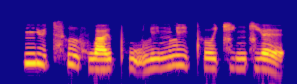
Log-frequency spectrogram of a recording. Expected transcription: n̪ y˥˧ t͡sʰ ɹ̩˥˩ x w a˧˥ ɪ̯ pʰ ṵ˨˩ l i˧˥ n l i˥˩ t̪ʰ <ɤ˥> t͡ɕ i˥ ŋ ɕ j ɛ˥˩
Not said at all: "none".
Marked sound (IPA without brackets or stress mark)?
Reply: ɤ˥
